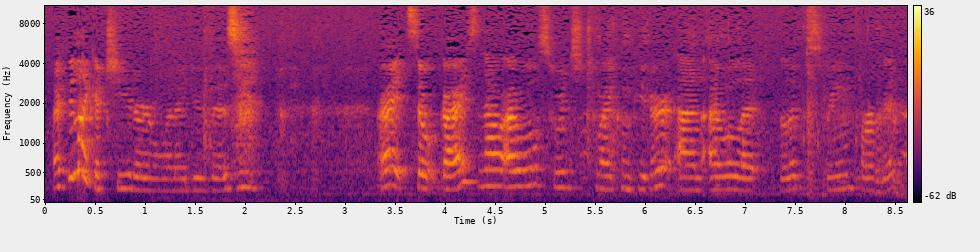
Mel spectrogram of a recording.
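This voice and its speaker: There's audible room echo and noticeable background noise behind this woman. Her pitch is fairly high. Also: ordinary pitch variation, moderate pace. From Serbia. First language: Serbian. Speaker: game streamer. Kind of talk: casual chat. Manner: halting.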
